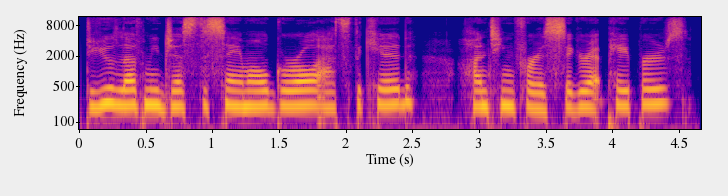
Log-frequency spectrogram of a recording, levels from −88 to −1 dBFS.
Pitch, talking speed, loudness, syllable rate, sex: 210 Hz, 220 wpm, -17 LUFS, 5.5 syllables/s, female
